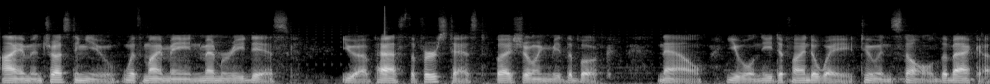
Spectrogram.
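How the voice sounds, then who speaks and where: A man's put-on character voice, very deep and low in pitch. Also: moderate pace. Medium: solo performance. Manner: formal, measured.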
